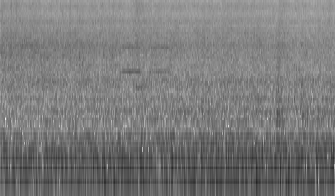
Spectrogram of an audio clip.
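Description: Minced garlic sizzling in hot oil in a stainless steel wok, stirred with a silicone spatula, over a steady low rumble. A faint short beep about two seconds in.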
